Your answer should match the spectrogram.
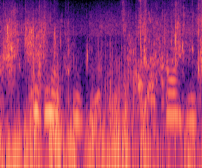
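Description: Hands swishing and splashing in shallow river water as they are rinsed, with quick, irregular splashes and trickles.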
